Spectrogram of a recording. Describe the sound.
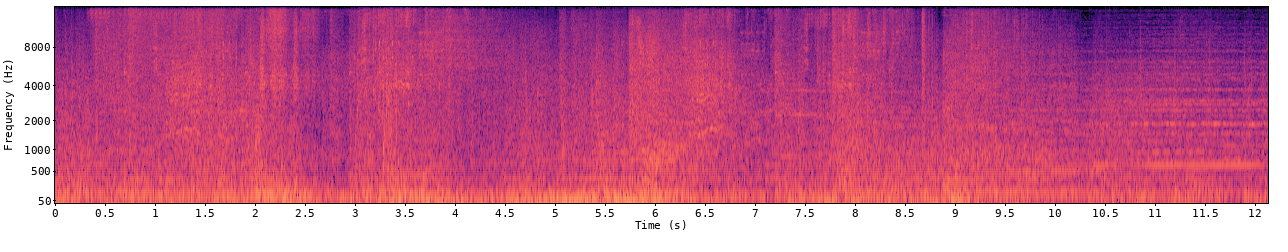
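Explosions and gunfire in a mecha battle, a loud, dense rumble of booms and bursts with mechanical clanking that runs continuously with only slight swells.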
